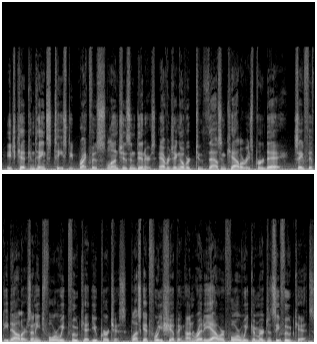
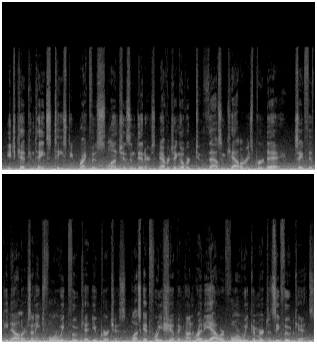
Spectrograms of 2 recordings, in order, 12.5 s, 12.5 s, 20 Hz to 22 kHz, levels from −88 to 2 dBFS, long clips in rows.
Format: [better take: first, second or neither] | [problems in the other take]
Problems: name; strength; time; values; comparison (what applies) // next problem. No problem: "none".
first | low rumble; loud; throughout; 8 dB below the speech; faint in the first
